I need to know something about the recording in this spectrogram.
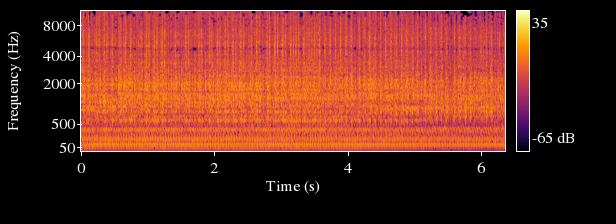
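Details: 1999 MerCruiser 3.0 marine petrol engine at idle: steady low drone with a fast, uneven knocking on top; owner asks what the knock is.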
